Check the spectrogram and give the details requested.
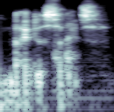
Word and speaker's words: cnidocytes: It's just cnidocytes. The CN is silent.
